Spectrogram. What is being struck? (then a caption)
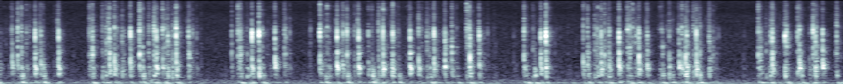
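Plastic membrane keyboard. Fingertips type continuously on a pink and brown plastic ROYCHE Disney Mickey Mouse retro membrane keyboard. The result is a steady patter of soft, bright clicks, broken by short pauses into bursts of quick, dry keystrokes with almost no ring.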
